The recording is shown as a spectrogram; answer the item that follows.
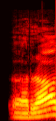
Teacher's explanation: जो रा है दोस्तों यह लुंठित ध्वनि है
